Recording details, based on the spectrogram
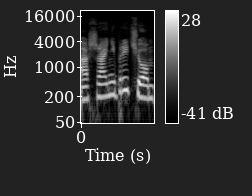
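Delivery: speaking up loudly. In a heated argument in a drawing room, a woman speaks up: raised voice. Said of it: "повысила голос Серпента".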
